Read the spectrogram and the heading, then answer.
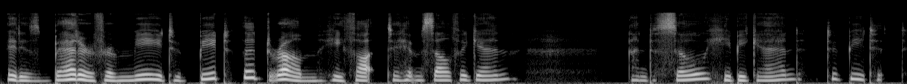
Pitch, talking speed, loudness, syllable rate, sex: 200 Hz, 140 wpm, -20 LUFS, 3.6 syllables/s, female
